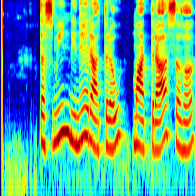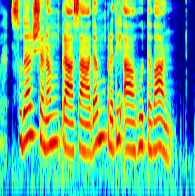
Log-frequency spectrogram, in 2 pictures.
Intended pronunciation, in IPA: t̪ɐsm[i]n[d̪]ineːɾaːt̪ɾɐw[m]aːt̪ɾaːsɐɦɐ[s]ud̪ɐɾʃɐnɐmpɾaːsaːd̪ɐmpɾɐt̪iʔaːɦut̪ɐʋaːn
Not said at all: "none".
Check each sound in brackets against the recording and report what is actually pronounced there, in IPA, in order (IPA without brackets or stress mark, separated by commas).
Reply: iː, d̪, m, s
